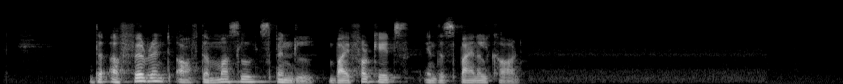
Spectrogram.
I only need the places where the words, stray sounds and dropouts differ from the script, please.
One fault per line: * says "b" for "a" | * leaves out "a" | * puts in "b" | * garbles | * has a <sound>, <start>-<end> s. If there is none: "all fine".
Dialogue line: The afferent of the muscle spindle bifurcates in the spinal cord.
all fine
